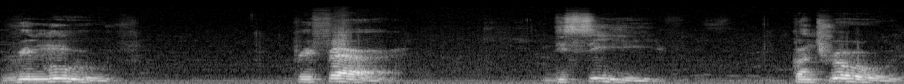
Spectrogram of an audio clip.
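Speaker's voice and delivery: Remove, prefer, deceive, control, each second syllable stretched; one word at a time, long final syllables in Remove, prefer, deceive, control; stress on second syllable. Shown as a demonstration. Teacher listing example verbs, Remove, prefer, deceive, control stressed on second syllables. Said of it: "it is stressed on the second syllable".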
